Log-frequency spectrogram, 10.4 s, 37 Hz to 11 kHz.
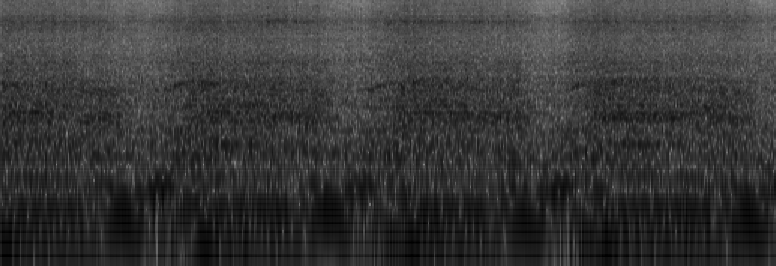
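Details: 1987 Toro CCR 2000 snowblower two-stroke, cold, with a newly fitted replacement carb; surges up and down every couple of seconds and never settles even on choke. Running lean, and jet adjustment in or out has no effect.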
